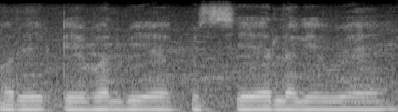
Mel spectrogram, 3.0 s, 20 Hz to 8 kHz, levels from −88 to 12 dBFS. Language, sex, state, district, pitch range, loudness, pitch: Hindi, male, Jharkhand, Deoghar, 105-110 Hz, -15 LUFS, 110 Hz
